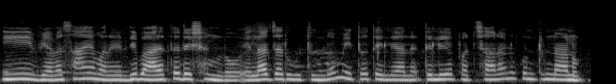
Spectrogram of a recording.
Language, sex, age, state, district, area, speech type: Telugu, female, 18-30, Telangana, Hyderabad, urban, spontaneous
